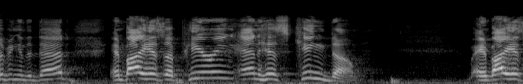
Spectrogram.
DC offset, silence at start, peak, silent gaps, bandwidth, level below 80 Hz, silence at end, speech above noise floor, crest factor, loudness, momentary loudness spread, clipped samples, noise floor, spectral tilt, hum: under 0.1%; 0 s; -8 dBFS; none; 10.5 kHz; -52 dBFS; 0 s; 27 dB; 18 dB; -24 LUFS; 14 LU; under 0.1%; -51 dBFS; -2 dB/octave; none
